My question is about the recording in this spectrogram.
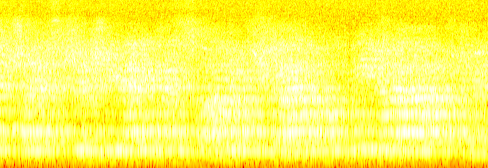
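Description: Church congregation singing a slow hymn together, many voices on long held notes, fading near the end.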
